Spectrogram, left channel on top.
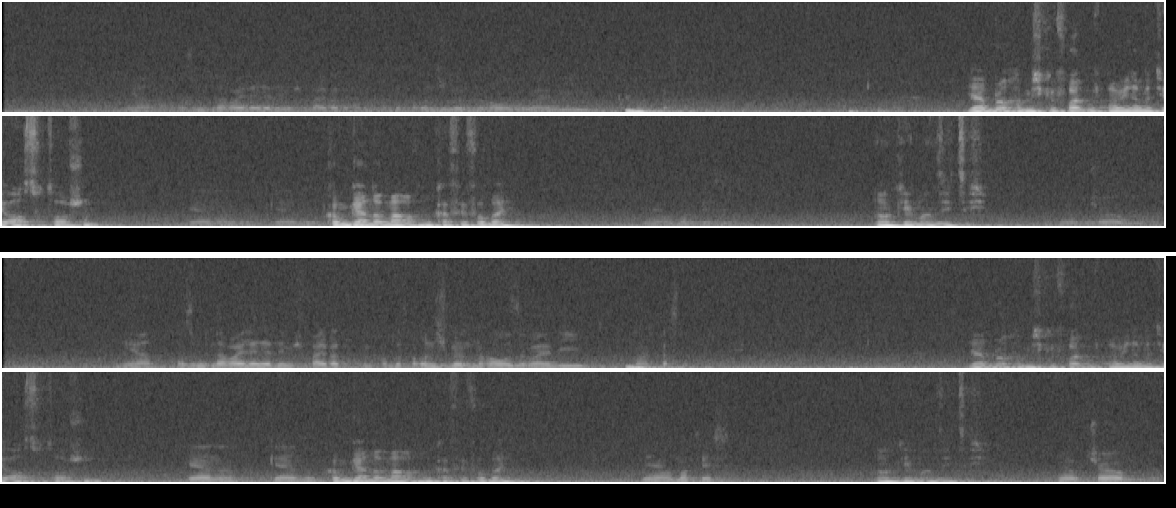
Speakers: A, on the right; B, on the left.
A: Ja, also mittlerweile, seitdem ich verheiratet bin, kommt das auch nicht mehr nach Hause, weil die
B: Hm.
A: mag das nicht.
B: Okay. Ja, Bro, habe mich gefreut, mich mal wieder mit dir auszutauschen.
A: Gerne, gerne.
B: Komm gerne doch mal auf dem Kaffee vorbei.
A: Ja, mach ich.
B: Okay, man sieht sich.
A: Ja, ciao.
